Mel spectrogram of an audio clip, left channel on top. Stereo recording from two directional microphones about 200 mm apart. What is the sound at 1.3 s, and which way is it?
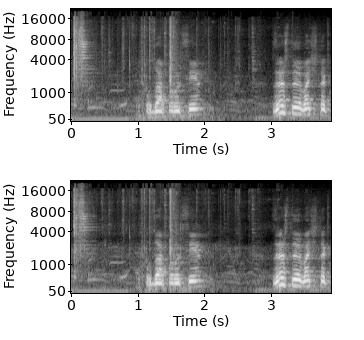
Speech, 45° right (ahead or behind).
